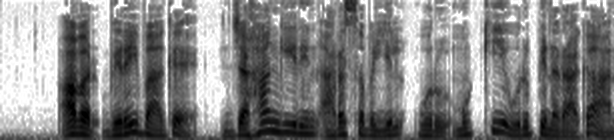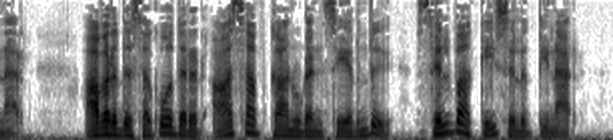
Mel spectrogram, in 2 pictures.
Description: Speech in Tamil. There is no code.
